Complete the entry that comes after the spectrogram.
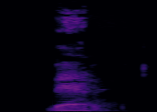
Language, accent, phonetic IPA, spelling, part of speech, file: Catalan, Valencia, [ˈvɛɾt], verd, adjective / noun, LL-Q7026 (cat)-verd.wav
- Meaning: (adjective) green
